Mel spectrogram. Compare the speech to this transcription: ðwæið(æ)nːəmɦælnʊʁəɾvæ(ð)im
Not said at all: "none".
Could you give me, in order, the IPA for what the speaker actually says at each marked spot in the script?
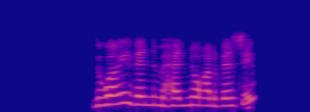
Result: æ, z

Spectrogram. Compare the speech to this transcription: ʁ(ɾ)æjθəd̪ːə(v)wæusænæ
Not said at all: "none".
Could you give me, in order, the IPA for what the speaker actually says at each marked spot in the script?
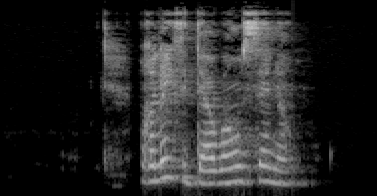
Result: l, ʕ

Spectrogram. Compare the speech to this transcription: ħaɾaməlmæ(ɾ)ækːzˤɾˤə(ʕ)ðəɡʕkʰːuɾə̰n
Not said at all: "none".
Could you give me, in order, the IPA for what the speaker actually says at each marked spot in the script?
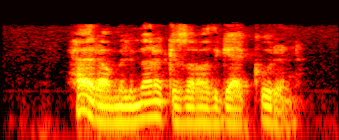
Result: ɾ, none

